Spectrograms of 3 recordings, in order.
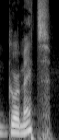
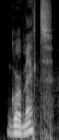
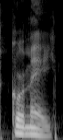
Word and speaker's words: gourmet: I'll hear people say germit Gourmet but because we have kept the French word we won't pronounce the T and it's Gourmet Gourmet a gourmet meal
